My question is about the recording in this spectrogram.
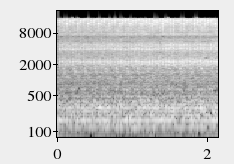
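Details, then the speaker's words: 2017 VW Jetta 1.4 TSI at steady idle with a light metallic rattle riding over it, like something spinning and knocking against something such as a fan; present since purchase, owner suspects the turbo, cause unconfirmed. "That rattle's always been in this engine since the day I bought it. Might have something to do with the turbo. You know, it almost sounds like something spinning and knocking up against something, like a fan knocking up against something, but very nice."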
